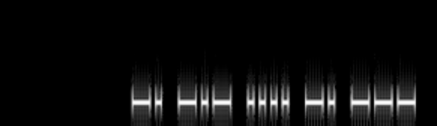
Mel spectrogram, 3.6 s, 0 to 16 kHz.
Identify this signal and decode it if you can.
Morse code, heard as a keyed tone, about 25 wpm, 700 Hz. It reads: NKHNO
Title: Code Groups - 5 Letters - 25wpm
